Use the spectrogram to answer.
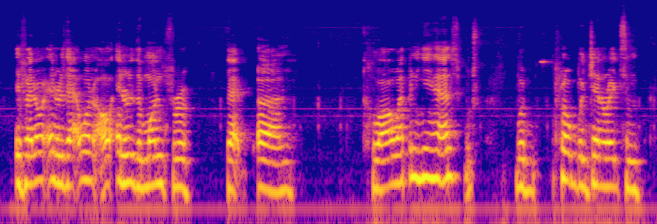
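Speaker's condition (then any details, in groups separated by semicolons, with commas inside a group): Cerebral palsy, spastic diplegia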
